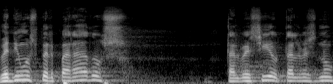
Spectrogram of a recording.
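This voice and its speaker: A man speaks with a Chiapas accent in a dark, mellow tone. His pace is fairly slow, and there is audible room echo. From Mexico, Chiapas highlands. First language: Ch'ol (speaking Spanish). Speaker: deacon preacher. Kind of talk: sermon.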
